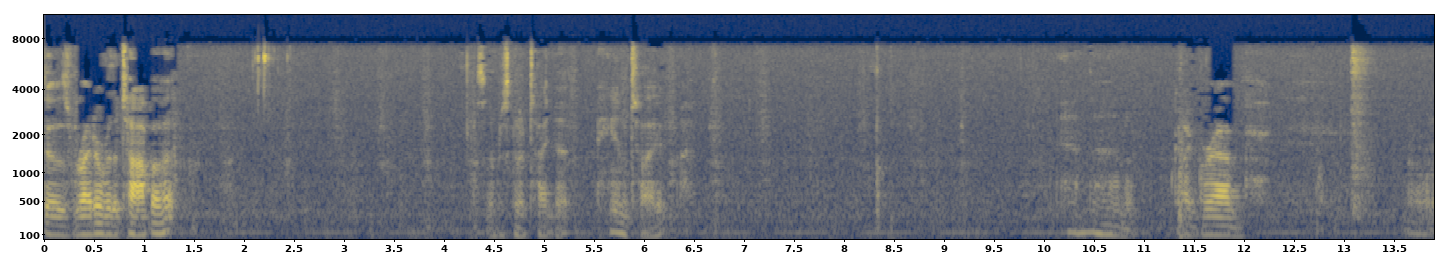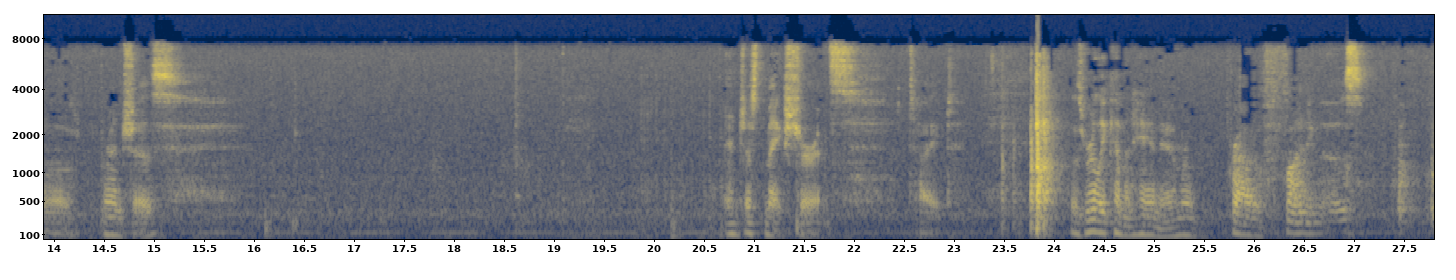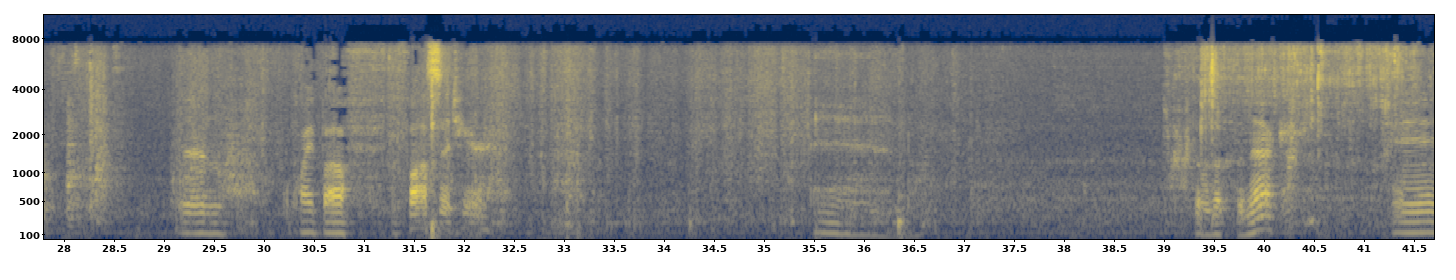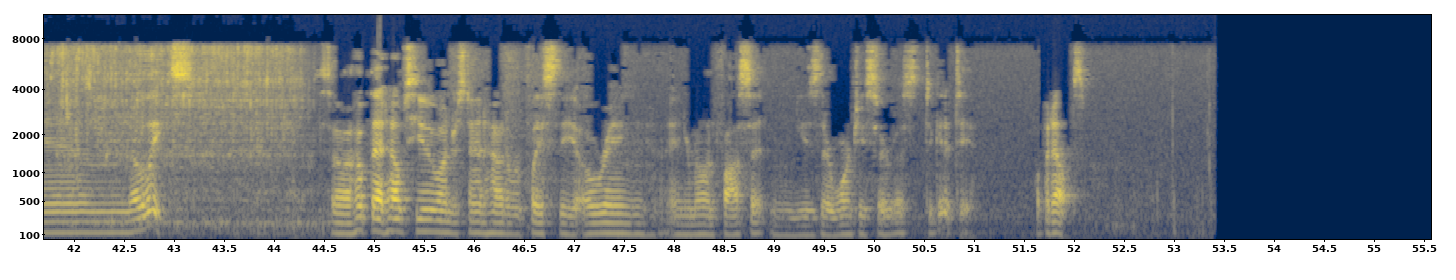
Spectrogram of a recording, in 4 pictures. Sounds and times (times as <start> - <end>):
Speech: 0.0 - 1.4, 4.2 - 6.6, 10.2 - 12.1, 13.6 - 15.4, 20.7 - 23.1, 24.2 - 27.2, 29.1 - 32.5, 35.5 - 36.4, 39.3 - 40.3, 41.3 - 43.2, 44.5 - 52.2
Inside, small room: 0.0 - 53.4
Water tap, faucet: 39.0 - 44.5.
